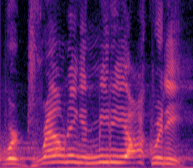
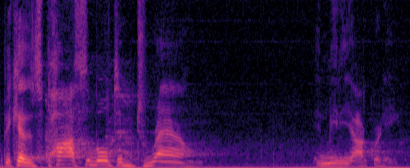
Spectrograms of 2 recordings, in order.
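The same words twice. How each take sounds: First: High, loud acted climax; yelled. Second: Low, hushed aftermath; quiet, sober. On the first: Editor's final cry to his workers, yelled. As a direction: yell it out like a last warning. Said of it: "then he yelled out". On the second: Real, not acted. Preacher brings it home to congregation, quiet and sober. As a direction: let it drop softly after a pause.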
